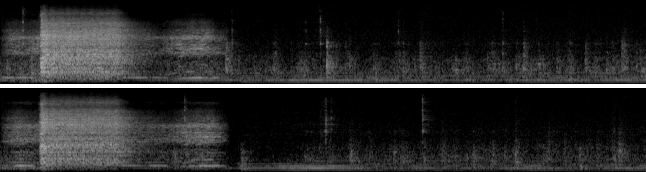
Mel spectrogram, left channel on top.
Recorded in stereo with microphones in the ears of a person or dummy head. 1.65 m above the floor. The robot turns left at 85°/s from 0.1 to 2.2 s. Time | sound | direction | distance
0.4 | a gunshot | 55° right | 1.5 m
